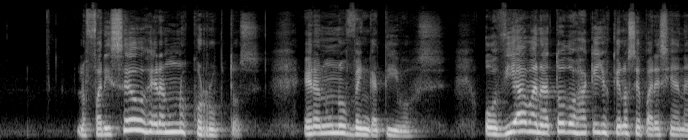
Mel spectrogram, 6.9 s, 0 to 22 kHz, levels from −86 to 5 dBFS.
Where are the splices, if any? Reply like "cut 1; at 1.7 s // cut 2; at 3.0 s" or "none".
none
